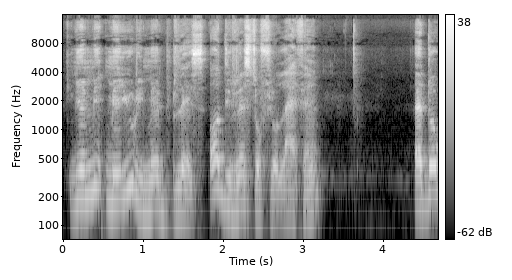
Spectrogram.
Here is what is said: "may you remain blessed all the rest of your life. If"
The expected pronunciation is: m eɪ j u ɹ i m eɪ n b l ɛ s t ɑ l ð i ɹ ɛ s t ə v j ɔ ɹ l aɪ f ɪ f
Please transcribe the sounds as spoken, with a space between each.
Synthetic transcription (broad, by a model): m eɪ j u ɹ i m eɪ n b l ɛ s ɑ l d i ɹ ɛ s t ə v j ɔ l aɪ f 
